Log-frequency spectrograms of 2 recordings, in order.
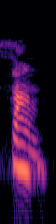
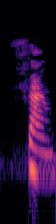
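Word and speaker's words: さん: they are after it becomes uh japanese it's sun sun yeah the pronunciation pronunciation tongue is slightly different okay some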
